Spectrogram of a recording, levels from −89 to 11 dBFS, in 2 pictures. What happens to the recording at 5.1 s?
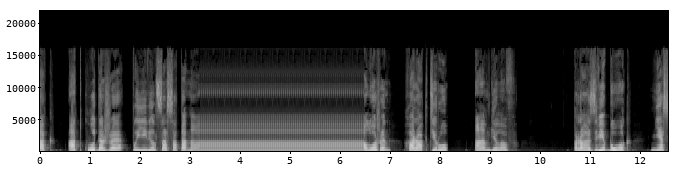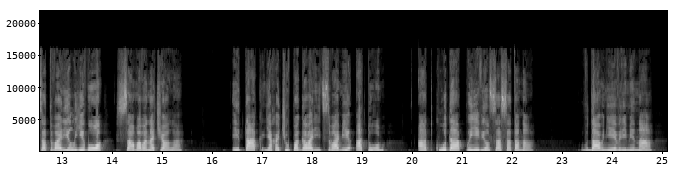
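At 5.1 s the speech is caught in a system hang loop running from 3.22 to 6.49 s. The hardware keeps replaying one frozen 40 ms buffer, so an identical slice repeats 82 times as a steady 25 Hz buzz. Unlike a dropout, the sound never falls silent.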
